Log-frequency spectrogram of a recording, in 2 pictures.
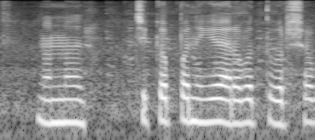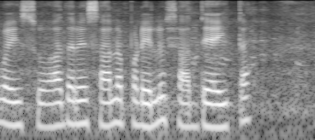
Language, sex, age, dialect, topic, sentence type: Kannada, female, 31-35, Central, banking, statement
